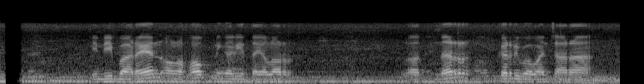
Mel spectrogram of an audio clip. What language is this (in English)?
Sundanese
